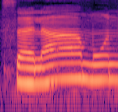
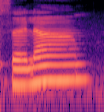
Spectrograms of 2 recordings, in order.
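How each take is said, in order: First: The word ends with an added -un ending. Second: The word ends on a bare m sound. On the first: The reader continues without stopping. "और अगर नहीं रुक रहे तो सलामुन हिया" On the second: The reader stops at this point. "अगर हम रुक रहे हैं यहाँ तो सलाम"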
